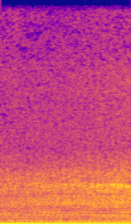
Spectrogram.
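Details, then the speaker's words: Car engine at idle, transformed from a diesel-like clatter: a smooth, even low hum with no ticking or clatter, with the exhaust audible over the engine. Normal, clean idle. "oh it sounds so smooth oh my goodness no more clattering I don't even recognize it totally different car"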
